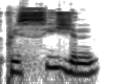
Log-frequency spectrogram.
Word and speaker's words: precision: Option D, we have precision. Okay, so letter S in precision is voiced. Okay, Z.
